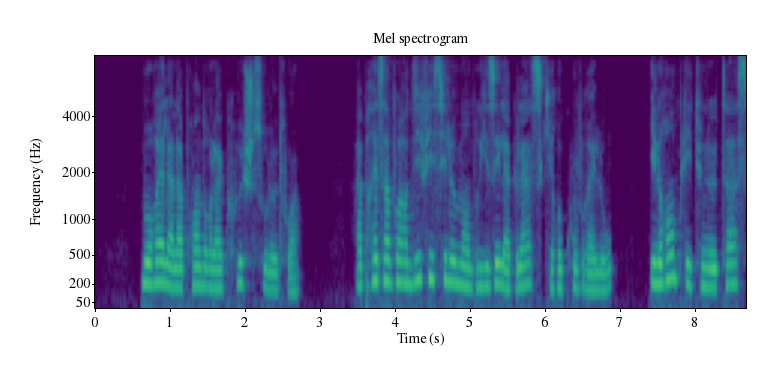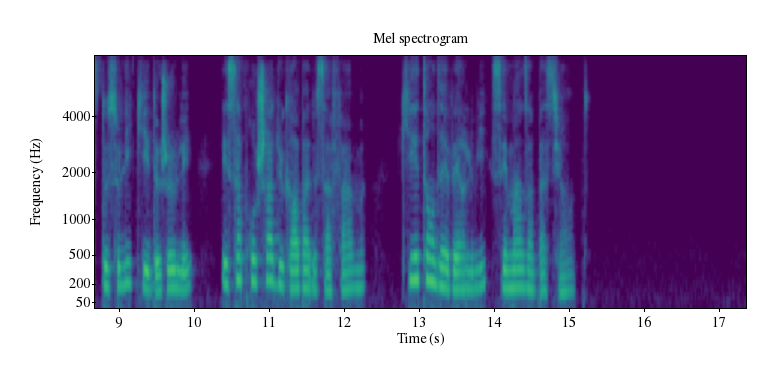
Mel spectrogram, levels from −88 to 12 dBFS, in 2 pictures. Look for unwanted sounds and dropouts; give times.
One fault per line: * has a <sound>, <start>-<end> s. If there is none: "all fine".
all fine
